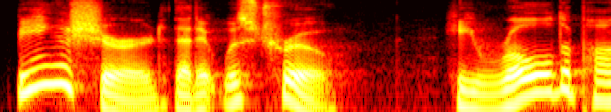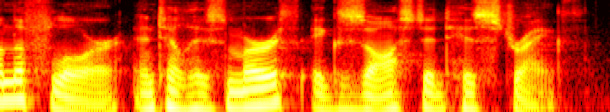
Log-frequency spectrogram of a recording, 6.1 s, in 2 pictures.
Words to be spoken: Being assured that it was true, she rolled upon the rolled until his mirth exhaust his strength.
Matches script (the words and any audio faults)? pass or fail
fail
